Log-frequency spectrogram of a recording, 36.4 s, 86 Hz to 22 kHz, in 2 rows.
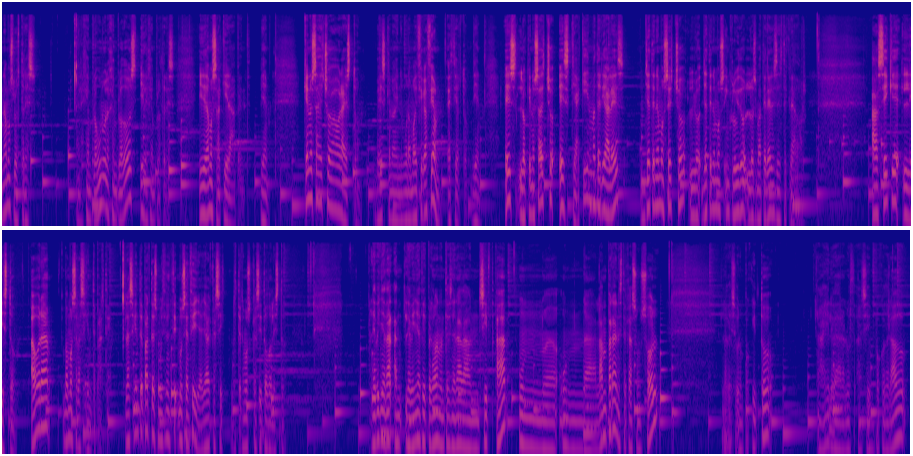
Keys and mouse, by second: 0.8 click, 3.7 click, 11.8 click, 13.0 click, 23.4 click, 30.9 click, 32.7 click, 34.7 click, 36.2 click.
